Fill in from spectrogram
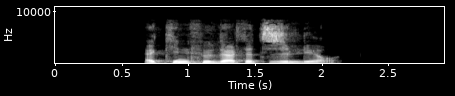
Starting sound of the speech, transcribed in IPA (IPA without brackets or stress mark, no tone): æ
